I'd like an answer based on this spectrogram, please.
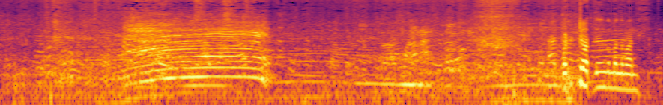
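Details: Loose, raging cow that got free and ran into a roadside shop, causing an uproar. Several drawn-out, harmonic moos, the longest a steady low tone lasting about three seconds, with a sharper burst near the end and faint voices nearby.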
